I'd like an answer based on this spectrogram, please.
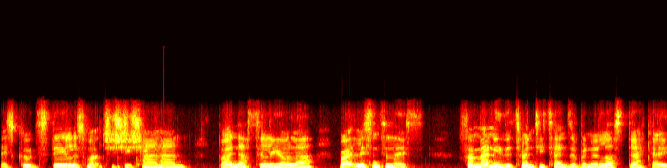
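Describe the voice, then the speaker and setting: Against a quiet background, a woman talks at a fairly quick pace. Her intonation stays fairly even. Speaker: comedian and co-host. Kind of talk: casual chat. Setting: video call. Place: home room. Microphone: earbuds.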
